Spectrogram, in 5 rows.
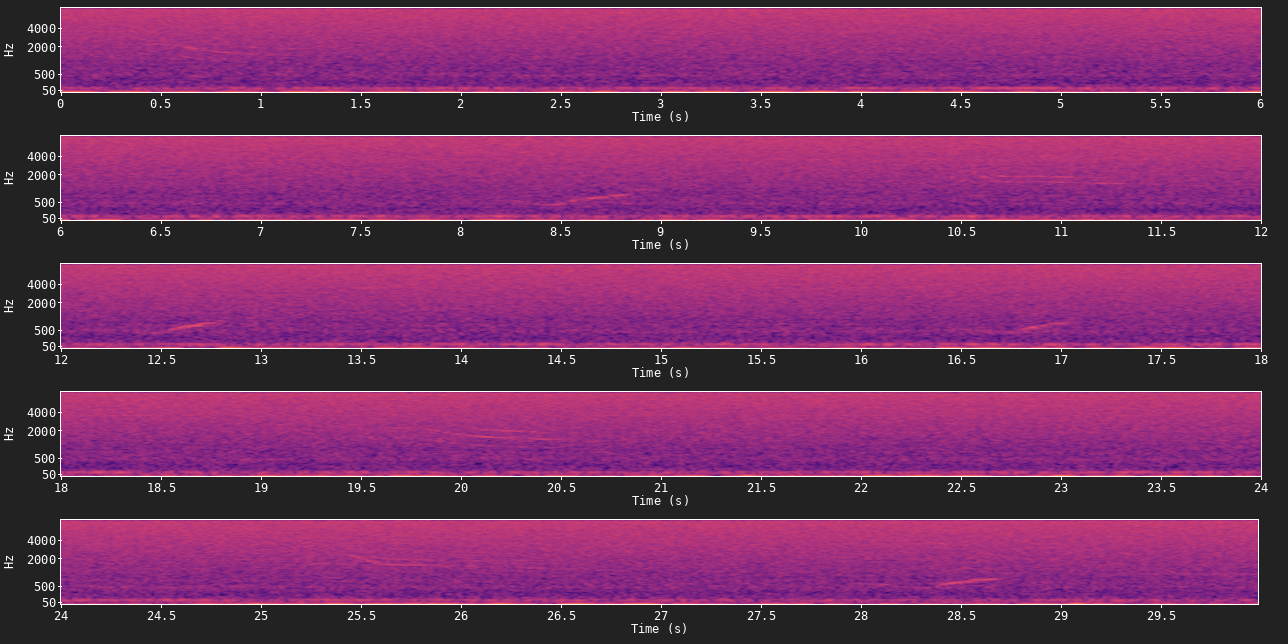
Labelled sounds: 19.9	20.4	killer whale, Bigg's (transient), 1.5 to 2.1 kHz
25.5	25.9	killer whale, Bigg's (transient), 1.5 to 1.9 kHz

